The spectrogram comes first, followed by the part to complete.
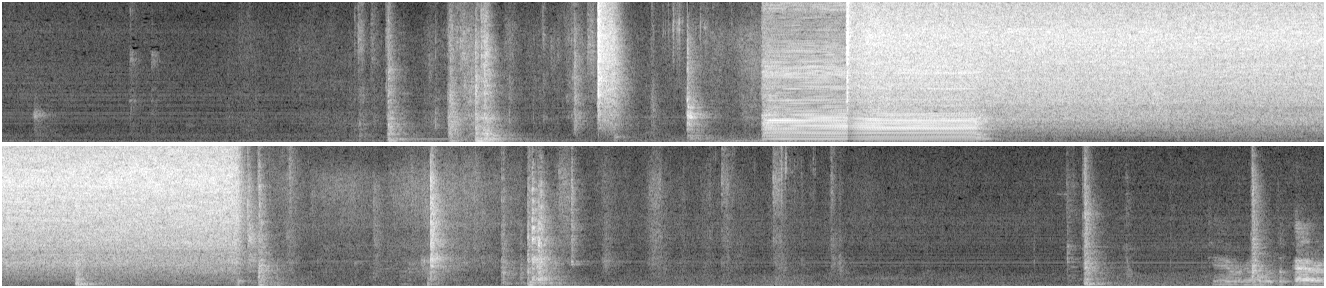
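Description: Compressed-air gravity-feed spray gun spraying activator onto the hydrographic film floating in the dip tank. It is a loud, steady hiss of about eight seconds that opens with a brief whistling tone and cuts off suddenly. A few short knocks from handling come before and after it.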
